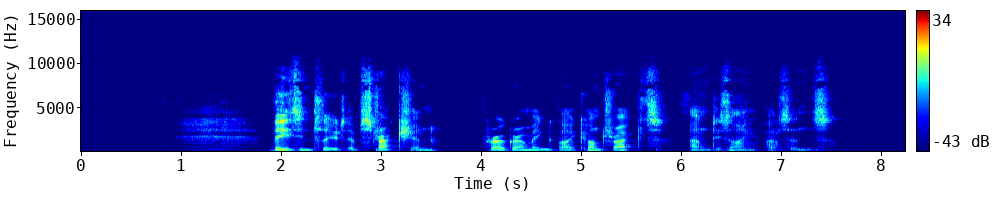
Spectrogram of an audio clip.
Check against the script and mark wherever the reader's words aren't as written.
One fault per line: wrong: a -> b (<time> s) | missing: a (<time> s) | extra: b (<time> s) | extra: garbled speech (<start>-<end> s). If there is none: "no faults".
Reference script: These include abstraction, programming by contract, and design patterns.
no faults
